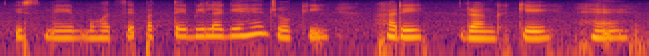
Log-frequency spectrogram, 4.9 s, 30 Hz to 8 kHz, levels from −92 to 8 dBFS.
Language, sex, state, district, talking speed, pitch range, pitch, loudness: Hindi, female, Uttar Pradesh, Lalitpur, 160 wpm, 185-220 Hz, 195 Hz, -18 LUFS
